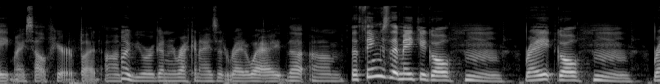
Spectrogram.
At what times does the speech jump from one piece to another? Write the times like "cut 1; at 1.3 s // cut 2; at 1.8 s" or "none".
cut 1; at 1.2 s // cut 2; at 3.5 s // cut 3; at 5.6 s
